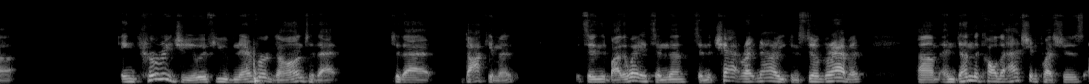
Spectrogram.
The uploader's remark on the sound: This was originally streamed on Zoom.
